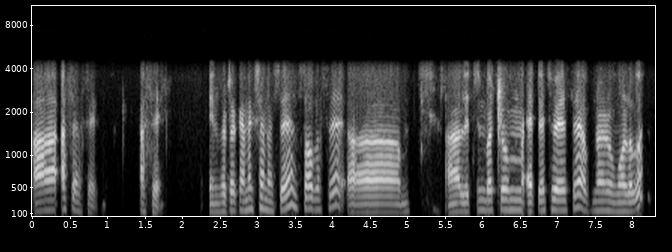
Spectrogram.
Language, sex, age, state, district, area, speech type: Assamese, male, 18-30, Assam, Charaideo, rural, conversation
